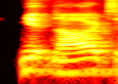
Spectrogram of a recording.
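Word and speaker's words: Newtownards: So I grew up in a town called Newton Ards, is how you say it. But if you were looking at it on a piece of paper, it would be Newtown Ards.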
